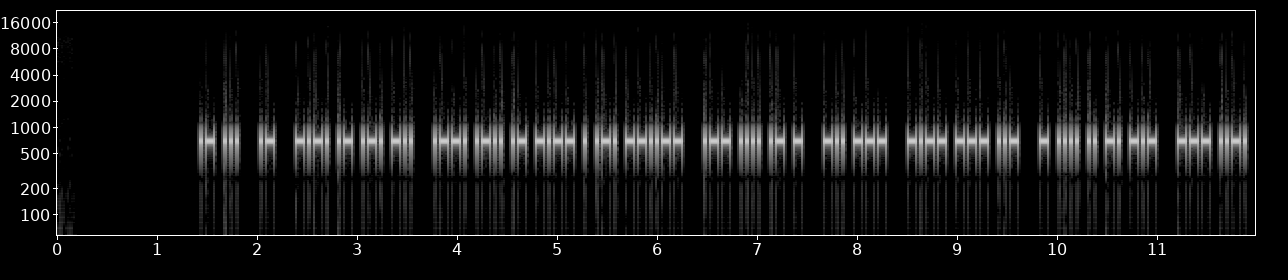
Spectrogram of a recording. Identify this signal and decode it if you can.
Morse code, heard as a keyed tone, about 40 wpm, 700 Hz. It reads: AS A CARD PLAYER, WHAT DO YOU THINK OF
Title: Sentences from Top 1000 Words - Review Part 4 - 40wpm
